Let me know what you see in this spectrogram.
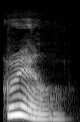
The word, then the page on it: grille: British English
